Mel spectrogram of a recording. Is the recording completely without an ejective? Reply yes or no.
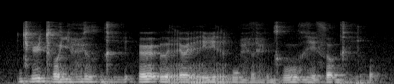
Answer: yes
